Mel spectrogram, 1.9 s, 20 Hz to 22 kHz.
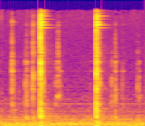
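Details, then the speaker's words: AASHTO T89 liquid limit device being calibrated with a 10 mm block under the cup, crank turned; soft ticking with a light ping about every three quarters of a second, showing correct drop height calibration. "And that tells us we're properly calibrated if the cup is lifting too much or if you don't hear that ping, you then have to loosen these screws that anchor the the cup onto the base plate and then adjust to move the cup in and out"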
